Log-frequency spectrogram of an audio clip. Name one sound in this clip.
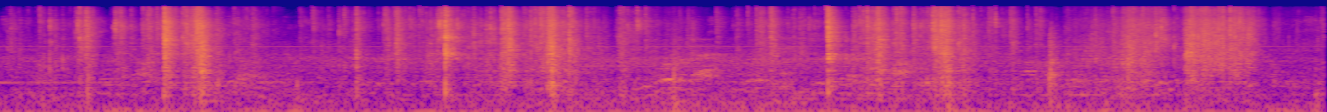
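Foil wrappers crinkle and rustle as hands tear open packs.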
